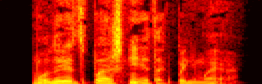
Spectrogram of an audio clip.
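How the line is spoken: Plain question. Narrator (Russian): спросил я

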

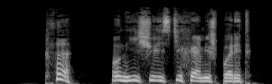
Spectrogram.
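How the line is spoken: Nervous chuckle. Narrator (Russian): нервно хохотнул крепкий, морда которого была заклеена пластырем

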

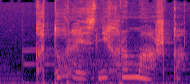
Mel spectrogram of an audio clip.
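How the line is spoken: Whispered question. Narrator (Russian): шепотом спросила она

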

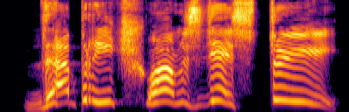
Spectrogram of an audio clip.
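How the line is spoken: Startlingly loud yell. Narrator (Russian): заорал доктор так, что Маша дернулась от неожиданности

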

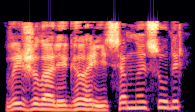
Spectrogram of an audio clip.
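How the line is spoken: Honeyed voice. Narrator (Russian): Коменш заговорил медовым голосом

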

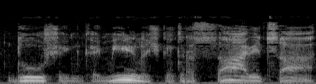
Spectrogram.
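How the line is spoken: Wheezing. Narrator (Russian): засипел Коровьев

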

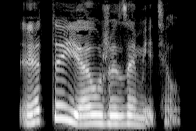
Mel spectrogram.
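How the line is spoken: Giant's snort. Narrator (Russian): хмыкнул великан

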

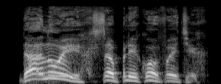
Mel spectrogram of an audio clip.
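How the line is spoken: Snorted. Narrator (Russian): фыркнул Пиви

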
